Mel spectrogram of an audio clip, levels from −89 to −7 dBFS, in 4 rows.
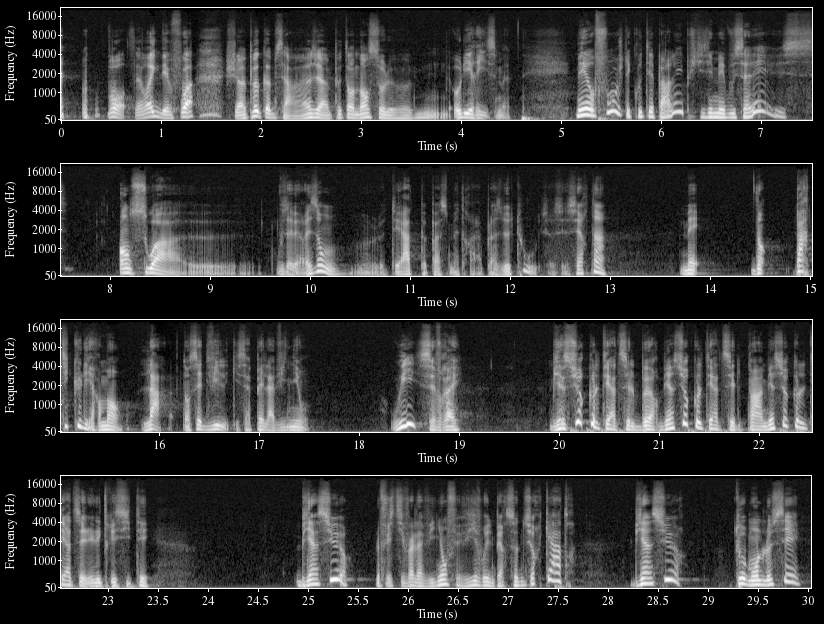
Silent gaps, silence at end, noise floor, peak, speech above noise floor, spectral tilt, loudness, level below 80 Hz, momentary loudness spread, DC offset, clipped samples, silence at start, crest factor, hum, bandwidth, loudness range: none; 0.1 s; -60 dBFS; 0 dBFS; 41 dB; -6 dB/octave; -19 LUFS; -44 dBFS; 14 LU; 0.3%; under 0.1%; 0 s; 20 dB; none; 19 kHz; 6 LU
